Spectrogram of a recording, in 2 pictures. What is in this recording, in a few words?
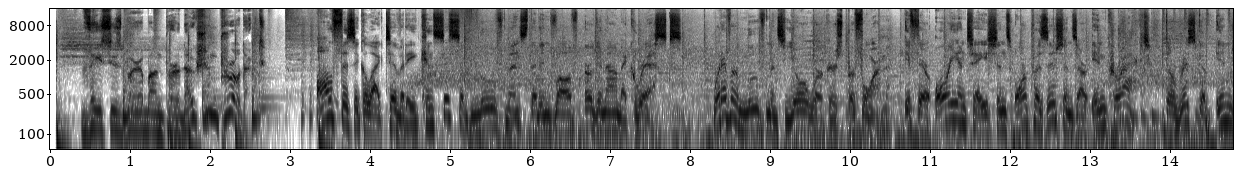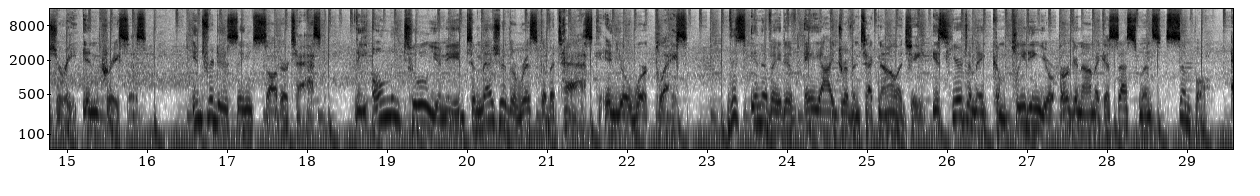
English Language; BarabanProduction; SoterTask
